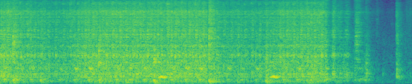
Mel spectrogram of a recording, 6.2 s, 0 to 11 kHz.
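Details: John Deere L100 lawn tractor engine, cranking on choke with valve cover off: rough uneven cranking with occasional sharp pops, then dies; hard start, owner suspects broken flywheel keyway throwing timing off or valves not sealing, unconfirmed.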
